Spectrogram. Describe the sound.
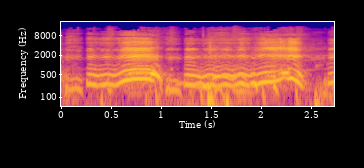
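A man vocally imitates the frantic, panicked whimpering of someone running from a big dog and about to be bitten: two long, wavering whiny wails, fairly loud, with rising and falling pitch and brief catches between them.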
